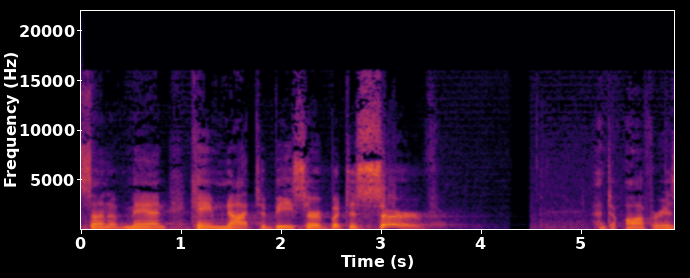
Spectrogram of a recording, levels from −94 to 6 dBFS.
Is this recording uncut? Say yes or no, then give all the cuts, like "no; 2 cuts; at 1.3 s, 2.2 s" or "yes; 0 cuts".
yes; 0 cuts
